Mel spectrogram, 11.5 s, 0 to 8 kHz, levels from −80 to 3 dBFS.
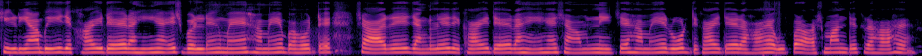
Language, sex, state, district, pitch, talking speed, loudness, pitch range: Hindi, female, Bihar, Jahanabad, 210 Hz, 155 wpm, -26 LUFS, 205-215 Hz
